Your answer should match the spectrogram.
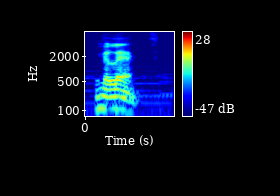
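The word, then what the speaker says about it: Qohelet: Se quiser que eu vou pronunciar aqui, ó, pregador ou sábio, eu vou soletrar. É Q-O-H-E-L-E-T. Q-O-H-E-L-E-T. Kohelet. Q-O-H-E-L-E-T.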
